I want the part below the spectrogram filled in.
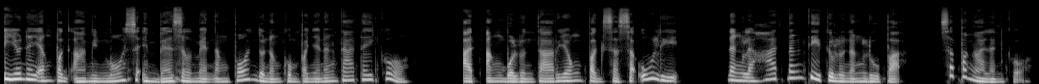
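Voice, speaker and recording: A woman voicing a calm, steely betrayed wife with a composed, cutting manner in an audio story. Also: low voice, moderate pace, no echo, clean studio sound, pitched below the performer's own voice. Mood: calm defiance.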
